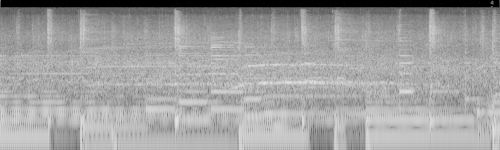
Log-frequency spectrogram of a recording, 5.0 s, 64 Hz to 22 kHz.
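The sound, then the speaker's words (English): A morning audience applauds standing couples married more than 50 years in a dense, steady wash of clapping that lasts throughout, with a few sharper claps standing out and low sustained musical tones humming underneath. “If you've been married more than 50 years, give them a hand clap.”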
